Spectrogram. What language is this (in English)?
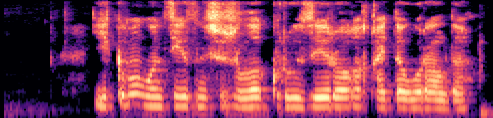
Kazakh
